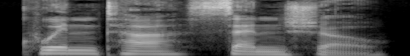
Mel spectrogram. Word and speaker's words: quintessential: adjective is quintessential and this word has four syllables and the stress is on the third syllable quintessential when we say that something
